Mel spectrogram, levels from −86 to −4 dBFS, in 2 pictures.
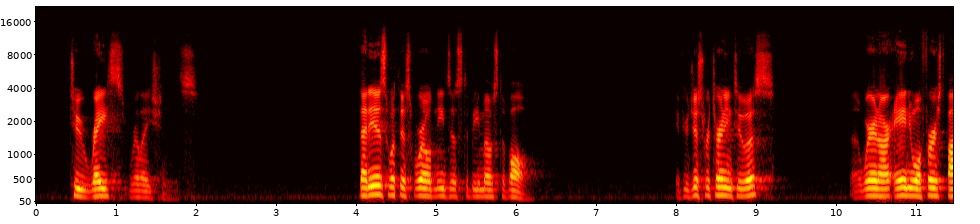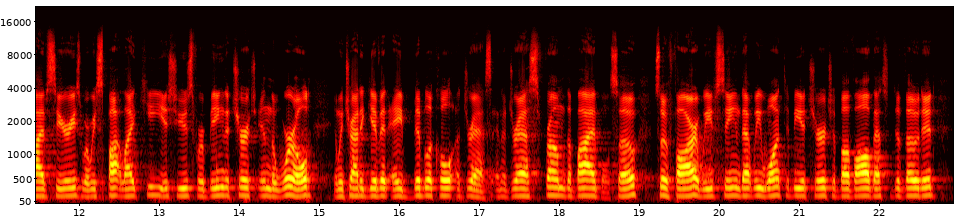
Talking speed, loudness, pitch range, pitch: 185 wpm, -31 LUFS, 145-160 Hz, 155 Hz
